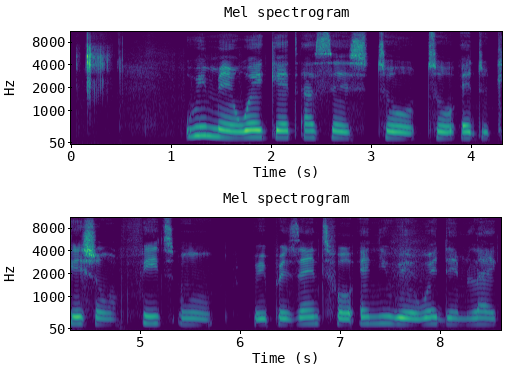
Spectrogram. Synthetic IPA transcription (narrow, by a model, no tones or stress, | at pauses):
wĩmɛ̃nwɛɡɛtʰaksɛstʰotʰoʔɛd͡ʒukeʃɔ̃nfitũ | ɹɛpɹɛzɛ̃ntfɔʔɛniwɛwɛdɛ̃mlaɪk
